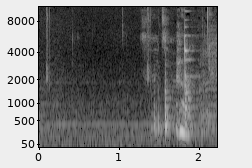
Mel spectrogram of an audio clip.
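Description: A ceramic coffee cup set down on its saucer: a quick cluster of sharp, ringing clinks about one and a half seconds in.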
